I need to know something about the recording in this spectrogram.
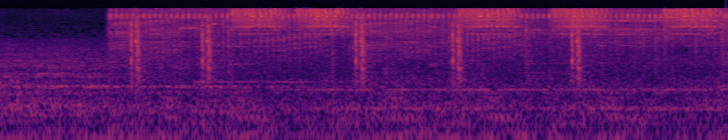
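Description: Short interface clicks sound as building pieces snap into place.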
